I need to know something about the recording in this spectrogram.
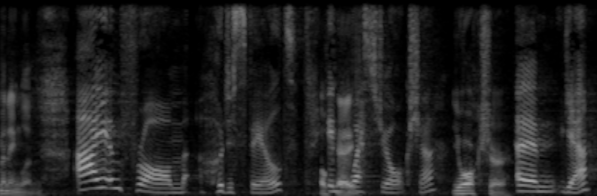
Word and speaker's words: Huddersfield: I said Huddersfield, where I'm from, Huddersfield, and apparently in the text underneath to translate, they put Hoodlesfield or something.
